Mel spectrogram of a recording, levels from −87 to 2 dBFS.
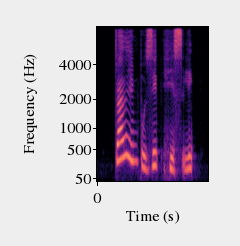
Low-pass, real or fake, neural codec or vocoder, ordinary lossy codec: none; fake; codec, 16 kHz, 1 kbps, FunCodec, trained on Chinese and English, 50 frames a second; none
